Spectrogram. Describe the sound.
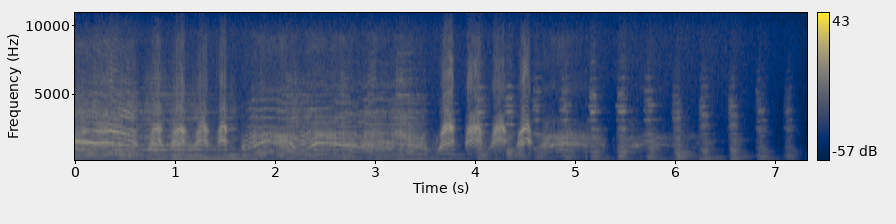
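A raspy, nasal cartoon duck voice, from a new duck in its first film, The Wise Hen, quacks and sputters in rapid bursts, loud, with a brief pause midway before more choppy quacking chatter that fades slightly toward the end.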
